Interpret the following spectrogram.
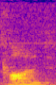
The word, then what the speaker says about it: Kond: The Orissan pronunciation is Kond, but the name is spelled Kanda, so I'll just use that term, Kanda.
